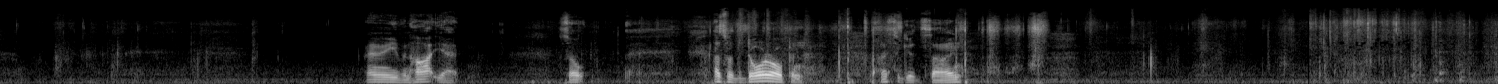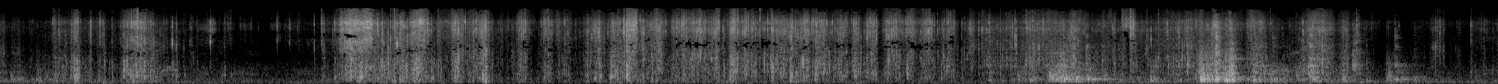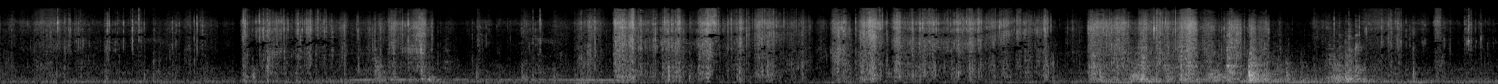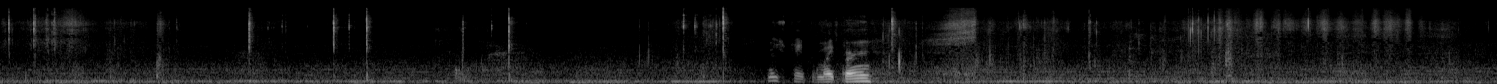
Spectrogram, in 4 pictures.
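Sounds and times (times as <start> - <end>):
tinder crinkling and tearing: 7.2 - 46.2, 53.1 - 59.9.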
